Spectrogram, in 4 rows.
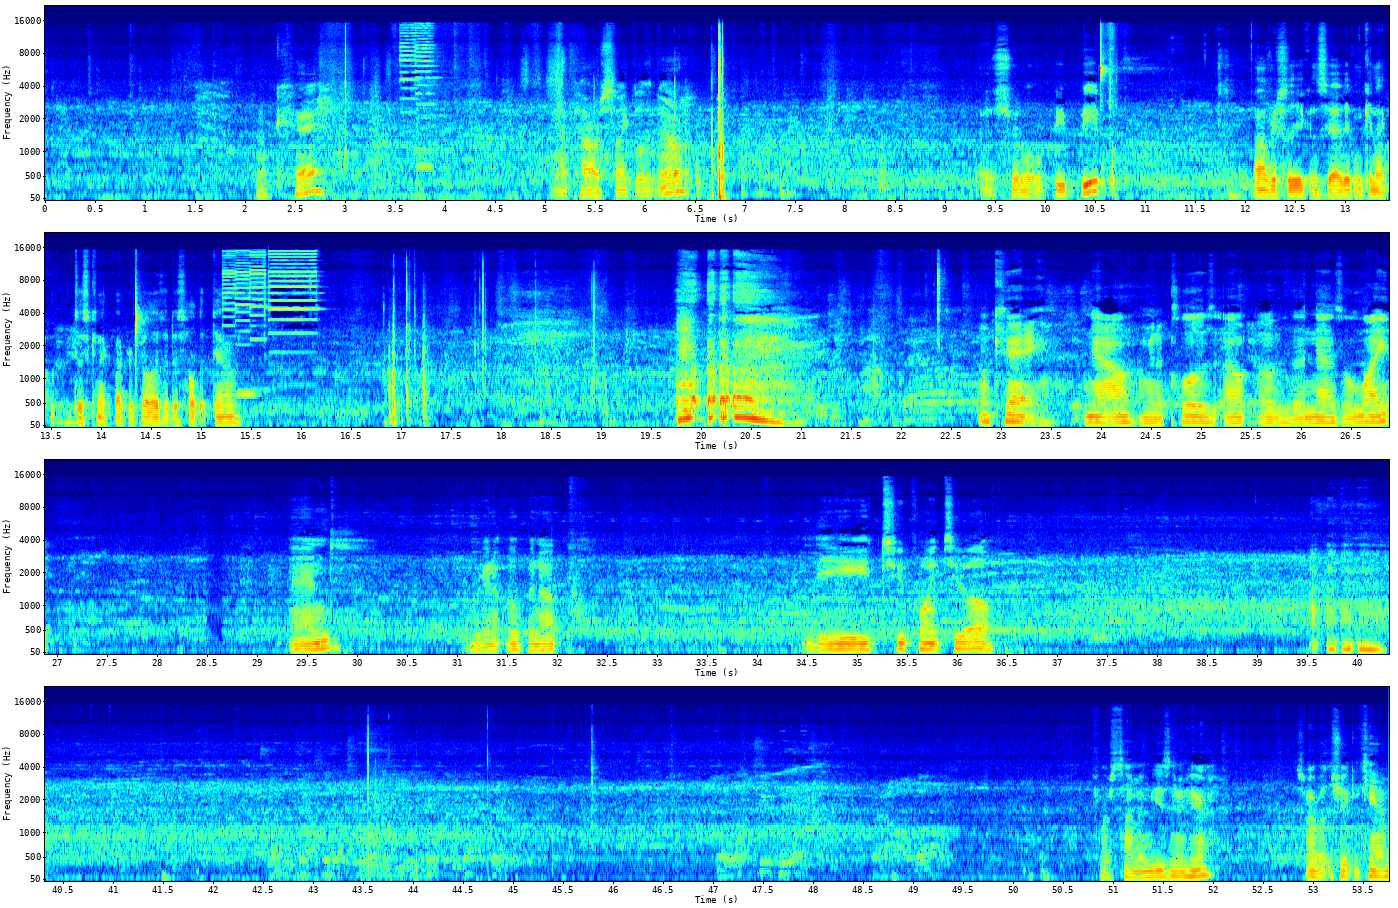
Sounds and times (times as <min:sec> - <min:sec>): Speech: 0:02.1 - 0:02.9, 0:05.0 - 0:06.5, 0:09.4 - 0:10.6, 0:11.8 - 0:15.4, 0:21.1 - 0:27.0, 0:29.3 - 0:30.1, 0:31.1 - 0:32.3, 0:34.4 - 0:36.5, 0:50.8 - 0:52.1, 0:52.8 - 0:53.7.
